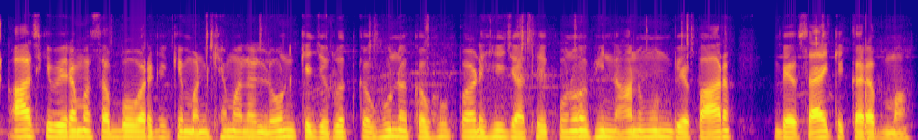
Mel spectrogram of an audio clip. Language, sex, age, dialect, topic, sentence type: Chhattisgarhi, male, 25-30, Western/Budati/Khatahi, banking, statement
